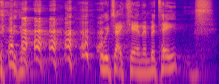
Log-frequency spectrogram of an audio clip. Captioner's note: all laughing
